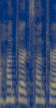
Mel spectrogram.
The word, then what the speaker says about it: Hunter x Hunter: pronounce the X uh Hunter x Hunter I do pronounce the X yeah it just rolls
